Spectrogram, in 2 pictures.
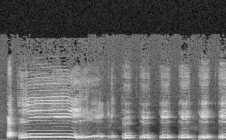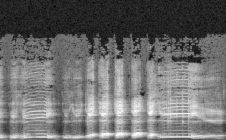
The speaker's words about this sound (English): Just that change from that typical note, okay, I'm hearing it, boom, they'll respond and gobble at that owl laughter is what they call it.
